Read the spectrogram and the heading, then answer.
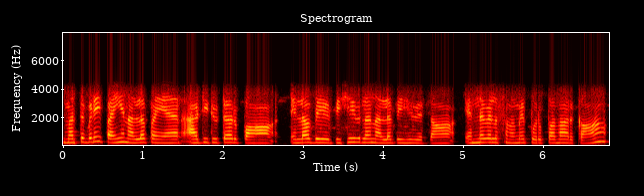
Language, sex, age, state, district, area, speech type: Tamil, female, 30-45, Tamil Nadu, Ariyalur, rural, conversation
